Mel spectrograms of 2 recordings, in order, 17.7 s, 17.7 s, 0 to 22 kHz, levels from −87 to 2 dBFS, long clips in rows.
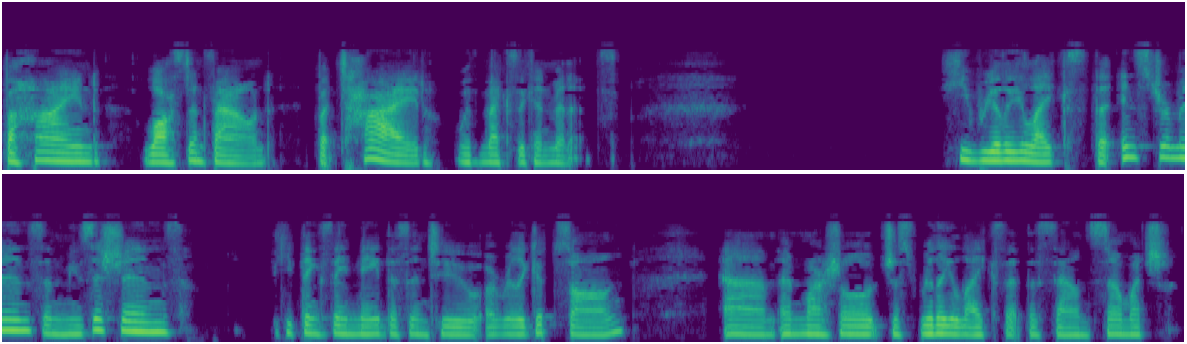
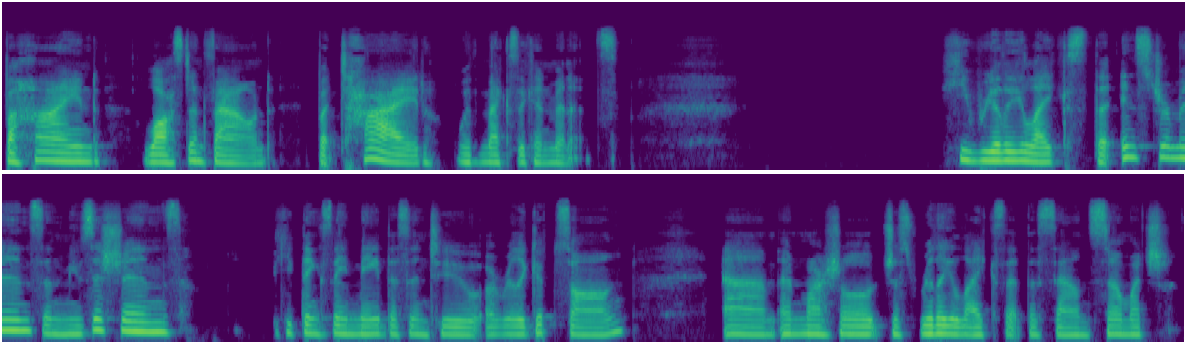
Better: second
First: garbled, watery; badly; nothing above 7.5 kHz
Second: garbled, watery; slightly; nothing above 11.5 kHz

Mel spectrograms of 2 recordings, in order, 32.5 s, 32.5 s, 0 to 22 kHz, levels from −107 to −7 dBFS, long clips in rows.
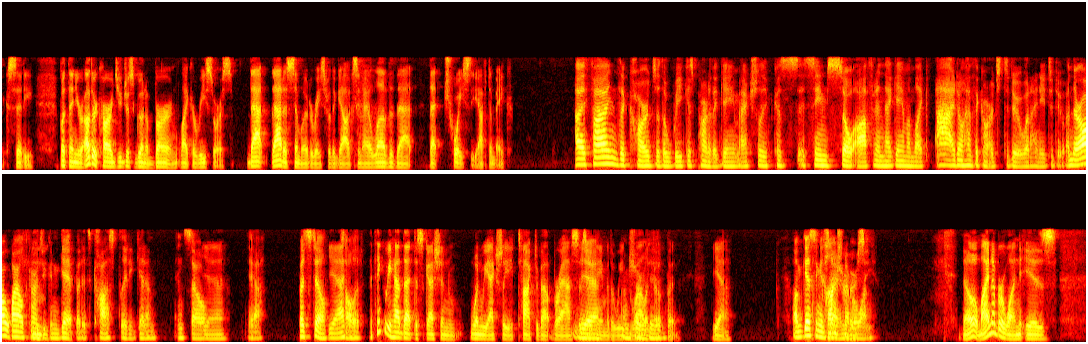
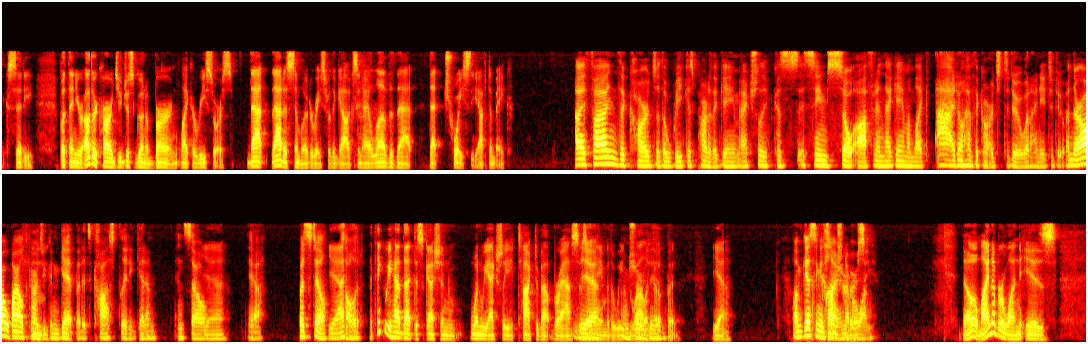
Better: second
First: garbled, watery; badly; nothing above 5.5 kHz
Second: garbled, watery; slightly; nothing above 6.5 kHz

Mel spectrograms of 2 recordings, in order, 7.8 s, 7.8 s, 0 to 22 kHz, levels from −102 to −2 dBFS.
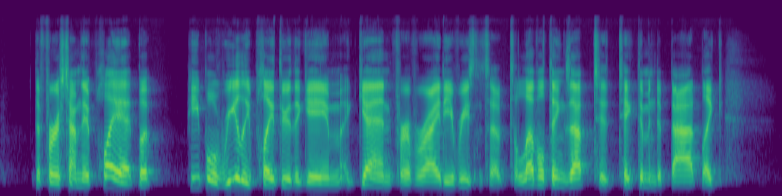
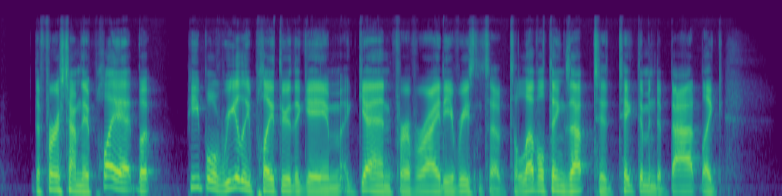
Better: second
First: thin; very; fading below 300 Hz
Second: none

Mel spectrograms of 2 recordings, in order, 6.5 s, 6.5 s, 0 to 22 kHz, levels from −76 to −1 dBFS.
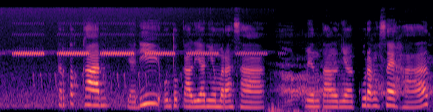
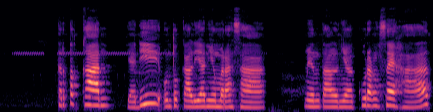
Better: second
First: animal sounds; loud; throughout; 3 dB below the speech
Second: animal sounds; faint; throughout; 30 dB below the speech

